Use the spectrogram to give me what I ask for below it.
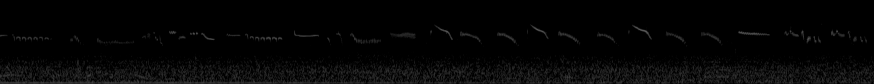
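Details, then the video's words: Eurasian skylarks singing over poppy fields in Cornwall in June 2014: a rapid, unbroken string of high chirps and downslurred whistles over a faint hiss and low rumble. "Skylark Bird Song"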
